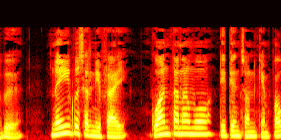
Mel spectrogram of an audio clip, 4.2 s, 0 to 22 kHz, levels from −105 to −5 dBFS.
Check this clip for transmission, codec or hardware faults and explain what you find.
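Two faults are audible: low-bitrate AAC compression throughout and a single loud pop early on.

Across the whole clip the speech sounds dull and smeared, with fizzy sibilants and nothing above 9.7 kHz. This is likely AAC compression: the encoder discards high bands and coarsely quantises the rest, consistent with roughly 32 kbps.

From 1.08 to 1.10 s a sharp loud pop, a few decibels above the speech, sits over it. The likely cause is a brief voltage spike, such as a switch or static discharge, added to the signal.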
